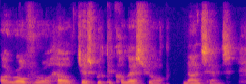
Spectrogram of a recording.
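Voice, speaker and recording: Over a quiet background, a man talks at a fairly quick pace in a somewhat breathy voice. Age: 70s. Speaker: chiropractor. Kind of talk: interview. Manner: halting.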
